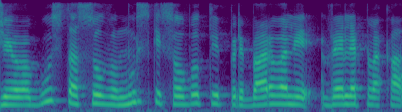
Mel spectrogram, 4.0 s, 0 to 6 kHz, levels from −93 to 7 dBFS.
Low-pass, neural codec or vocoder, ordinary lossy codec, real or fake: 5.4 kHz; codec, 32 kHz, 1.9 kbps, SNAC; none; fake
